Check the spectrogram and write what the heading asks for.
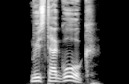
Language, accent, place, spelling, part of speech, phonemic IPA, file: German, Germany, Berlin, Mystagog, noun, /mʏstaˈɡoːk/, De-Mystagog.ogg
- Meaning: alternative form of Mystagoge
